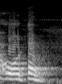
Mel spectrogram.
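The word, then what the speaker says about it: autumn: ये हो गया के पहले एल आ रहा है तो यहाँ पर ये भी साइलेंट हो जाएगा। ऐसे हो गया ओटम, इसे बोलेंगे ओटम।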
